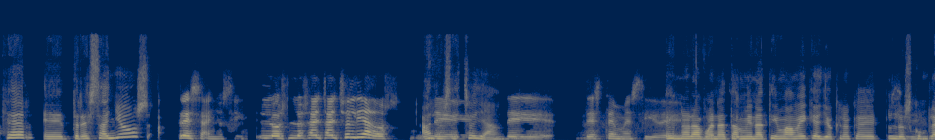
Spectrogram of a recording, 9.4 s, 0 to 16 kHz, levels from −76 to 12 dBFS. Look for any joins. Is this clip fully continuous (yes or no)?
no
